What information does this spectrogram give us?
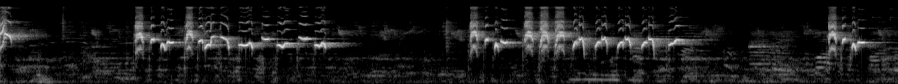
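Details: Green leafbird vocalising to provoke a rival: three separate bursts of fast, jumbled chirps and warbled whistles, divided by brief silences.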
